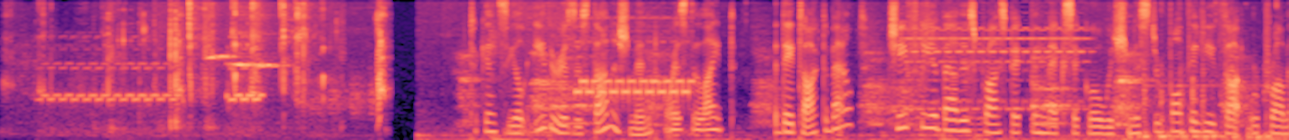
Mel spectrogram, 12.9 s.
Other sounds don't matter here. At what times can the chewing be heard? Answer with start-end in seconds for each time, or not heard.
0.0-3.5.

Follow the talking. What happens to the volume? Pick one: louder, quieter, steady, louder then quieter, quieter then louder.
steady.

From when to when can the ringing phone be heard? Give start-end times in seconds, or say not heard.
0.3-2.6, 5.0-7.0, 8.9-10.9.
